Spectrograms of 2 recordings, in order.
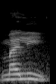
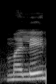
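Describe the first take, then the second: First: The vowel after the L is a pure 'ee'. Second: The vowel after the L is like 'ay'. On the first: The speaker calls it right. "लाम की ज़ेर को मारूफ रखेंगे" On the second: The speaker calls it wrong. "मले नहीं पढ़ेंगे"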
